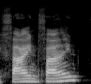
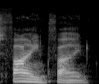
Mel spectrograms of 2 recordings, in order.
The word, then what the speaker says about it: FiFine: Now this is a dynamic microphone made by Fine Fine. That is actually the way you're supposed to pronounce it. They told me. I've always thought it was Fine, but it's Fine Fine.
